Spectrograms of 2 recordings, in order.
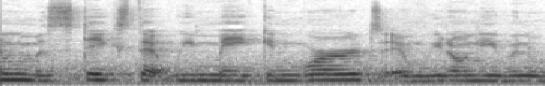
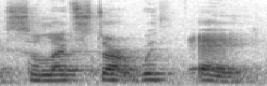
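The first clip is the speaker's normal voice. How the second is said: ordinary delivery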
